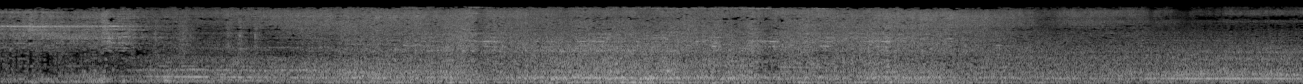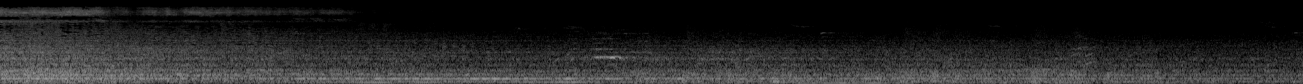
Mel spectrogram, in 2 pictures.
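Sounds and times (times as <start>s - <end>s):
high-speed train passing: 0.0s - 26.0s.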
